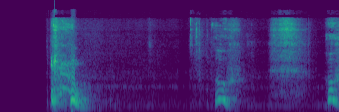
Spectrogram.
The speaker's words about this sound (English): Sorry. that was a sneeze that took a long time to come out.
